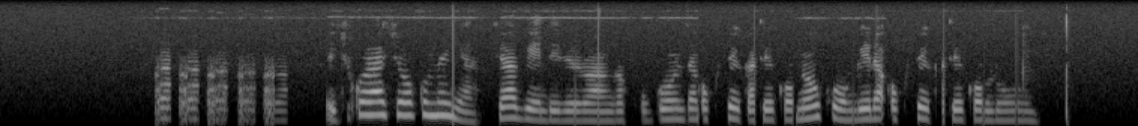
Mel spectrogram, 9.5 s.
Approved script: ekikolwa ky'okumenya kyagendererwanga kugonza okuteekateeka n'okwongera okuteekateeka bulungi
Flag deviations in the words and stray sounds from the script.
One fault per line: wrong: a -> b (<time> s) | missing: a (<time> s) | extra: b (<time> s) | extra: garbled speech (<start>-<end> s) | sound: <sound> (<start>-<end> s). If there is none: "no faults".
sound: laugh (1.3-2.4 s)
sound: dropout (7.8-7.8 s)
